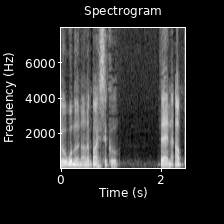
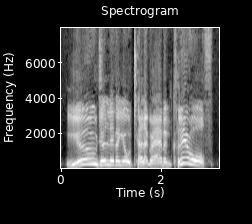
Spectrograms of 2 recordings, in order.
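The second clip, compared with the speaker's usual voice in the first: grumpy policeman; 14 semitones higher, 6 dB louder than usual. A narrator's reading. Goon orders boy away.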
